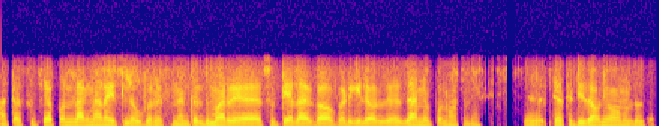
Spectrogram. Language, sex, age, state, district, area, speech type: Marathi, male, 18-30, Maharashtra, Nanded, rural, conversation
